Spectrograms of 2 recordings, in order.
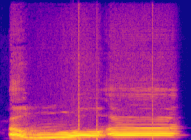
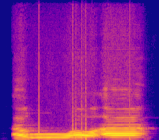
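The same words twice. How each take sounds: Both takes have the same delivery.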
